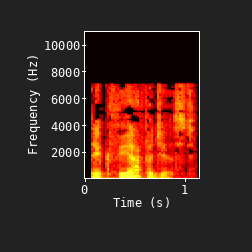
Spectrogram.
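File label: "ichthyophagist", British English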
